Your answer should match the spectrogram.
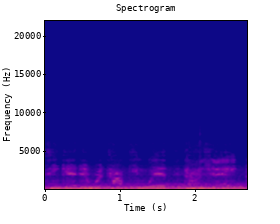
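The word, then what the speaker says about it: Tajai: I'm your host, Tinka, and we're talking with Tajay, correct? That's how you pronounce it?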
